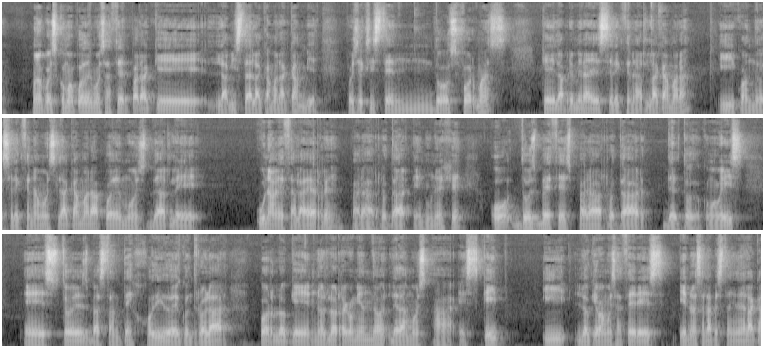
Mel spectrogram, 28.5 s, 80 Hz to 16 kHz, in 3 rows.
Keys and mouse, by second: 5.0-5.5 drag, 6.7 click, 11.9 r, 25.3 Escape.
